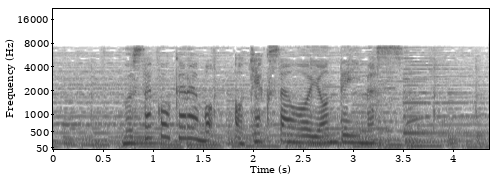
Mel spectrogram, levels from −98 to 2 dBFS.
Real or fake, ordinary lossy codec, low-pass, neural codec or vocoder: real; none; 7.2 kHz; none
